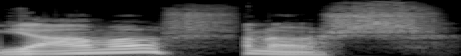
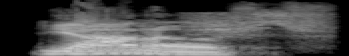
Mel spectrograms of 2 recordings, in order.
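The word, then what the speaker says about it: Janosz: that's brilliant but god why do they keep mispronouncing yamos yanos That's a Y.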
